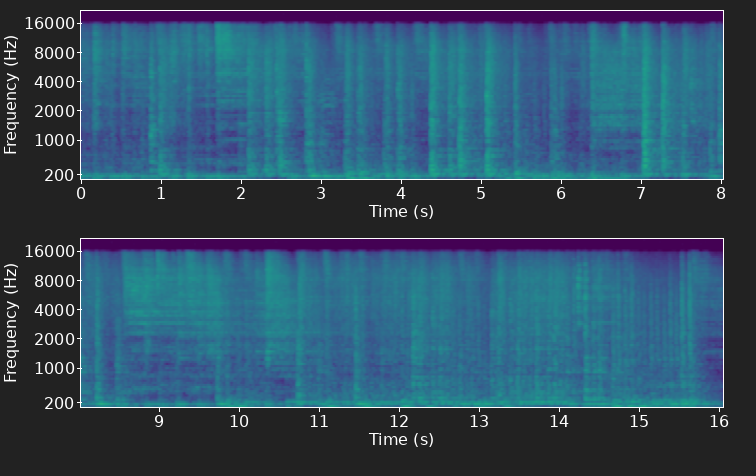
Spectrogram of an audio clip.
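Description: Jazz drum kit solo: rolls and fills on snare, toms and bass drum with cymbal strikes, played with sticks.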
